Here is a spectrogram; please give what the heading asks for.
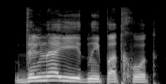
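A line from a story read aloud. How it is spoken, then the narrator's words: Snorting. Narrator (Russian): хмыкнул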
